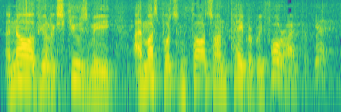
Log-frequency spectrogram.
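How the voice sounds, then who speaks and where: A man playing an earnest, imaginative inventor in a 1940s radio drama, speaking formally and deliberately. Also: a little high, a bit bright, a little hiss or hum, lightly acted. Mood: eager, inspired.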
